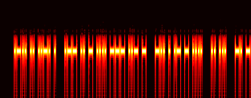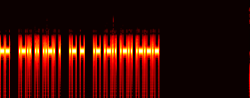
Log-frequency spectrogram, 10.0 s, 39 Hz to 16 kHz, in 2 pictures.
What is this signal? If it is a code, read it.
Morse code, heard as a keyed tone, about 44 wpm, 700 Hz. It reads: LIFE WITHOUT DEATH IS NO LIFE AT ALL.
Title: Sentences from Top 1100 Words 45wpm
